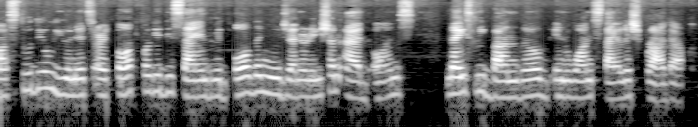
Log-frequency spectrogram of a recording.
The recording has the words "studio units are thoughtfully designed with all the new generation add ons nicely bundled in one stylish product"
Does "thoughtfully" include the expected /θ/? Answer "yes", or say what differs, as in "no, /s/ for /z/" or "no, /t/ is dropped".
no, /t/ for /θ/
